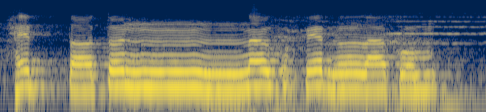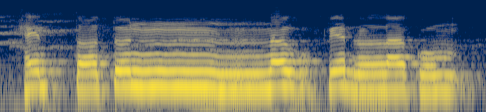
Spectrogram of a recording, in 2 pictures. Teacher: Idgham bi gunnah artinya dimasukkan bi dengan gunnah, dengung, yaitu sebanyak atau selama 2 harokat, 2 sampai 3 harokat. Dengung itu artinya tahan, ya, tahan.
